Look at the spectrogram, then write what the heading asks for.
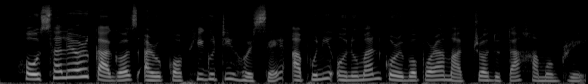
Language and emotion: Assamese, neutral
